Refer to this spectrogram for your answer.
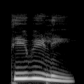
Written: ಧವಲಿ

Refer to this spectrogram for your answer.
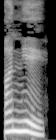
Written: ಆನಯ

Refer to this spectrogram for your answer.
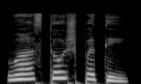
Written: ವಾಸ್ತೋಷ್ಪತಿ

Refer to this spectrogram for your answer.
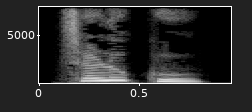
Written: ಚಿಲಕೆ

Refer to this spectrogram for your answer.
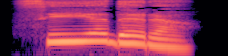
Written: ಸಯ್ತಿರ್

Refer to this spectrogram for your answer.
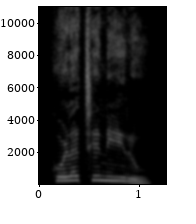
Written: ಕೊಳಚೆನೀರು

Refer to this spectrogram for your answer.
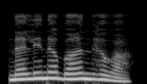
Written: ನಲಿನಬಾಂಧವ

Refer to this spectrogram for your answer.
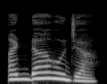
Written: ಅಡ್ಡಾವುಜ

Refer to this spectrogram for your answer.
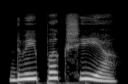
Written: ದ್ವಿಪಕ್ಷೀಯ

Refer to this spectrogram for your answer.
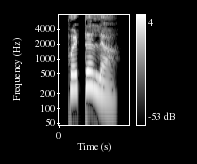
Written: ಪಟಲ

